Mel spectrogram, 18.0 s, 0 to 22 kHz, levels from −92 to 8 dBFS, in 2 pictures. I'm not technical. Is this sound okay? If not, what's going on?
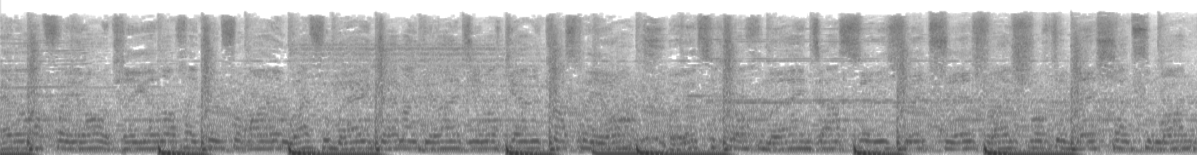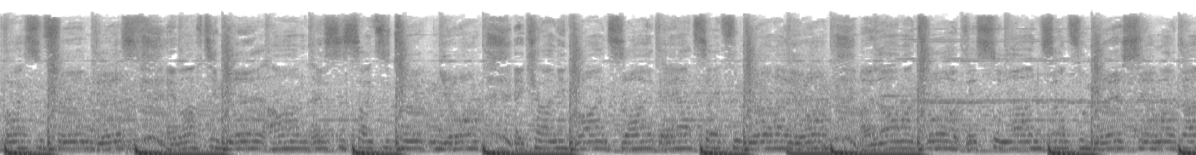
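No. From 6.8 to 8.98 s there is crude rate conversion: samples were dropped or repeated without filtering, adding a gritty, unrelated buzz that tracks loud and bright sounds.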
